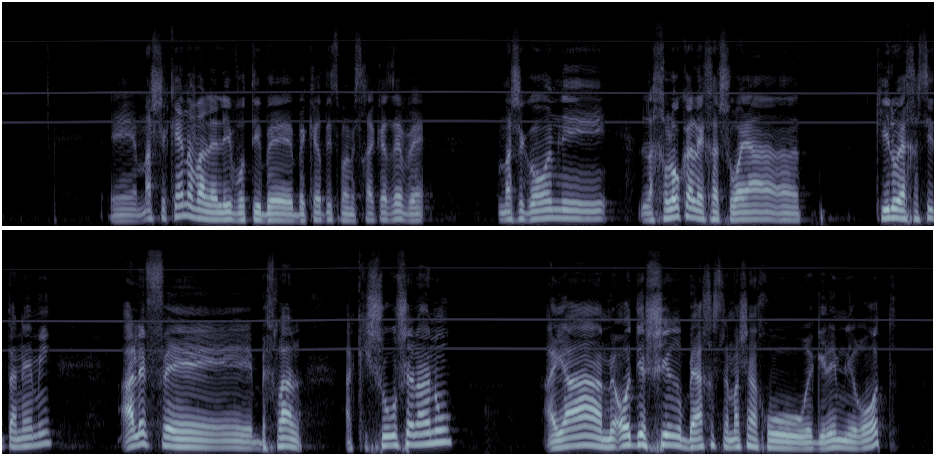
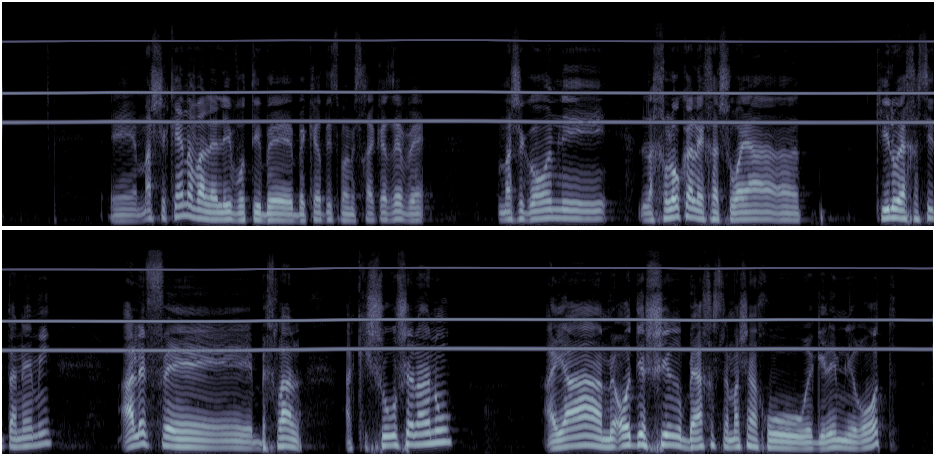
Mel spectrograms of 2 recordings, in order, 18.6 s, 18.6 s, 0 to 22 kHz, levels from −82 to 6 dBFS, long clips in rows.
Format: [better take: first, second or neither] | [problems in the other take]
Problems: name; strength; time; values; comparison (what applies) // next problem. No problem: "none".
first | high-pitched whine; loud; throughout; 4 kHz, 5 dB below the speech; faint in the first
